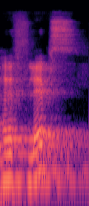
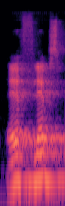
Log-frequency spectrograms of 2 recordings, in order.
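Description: First: Hefleps said slowly, each sound spelled out; slow model word. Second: Said in the usual way. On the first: Shown as a demonstration. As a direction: draw out Hefleps syllable by syllable for the class. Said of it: "Commençons avec, euh, Hefleps". (Hefleps prononcé lentement, syllabe par syllabe)

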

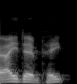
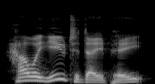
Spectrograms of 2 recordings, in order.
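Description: First: "How you doing" run together as one casual word; compressed colloquial British. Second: "How are you today" fully enunciated, word by word, higher; over-articulate "How are you today" as separate words; separated careful words. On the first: Host showing how Brits really greet, "How you doing" squashed together. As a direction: slur "How you doing" into a quick blend. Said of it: "when you put words together fast". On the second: Host showing what Brits don't say, "How are you" said formally. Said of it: "we don't go". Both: Shown as a demonstration.

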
